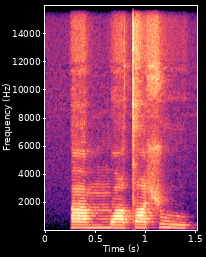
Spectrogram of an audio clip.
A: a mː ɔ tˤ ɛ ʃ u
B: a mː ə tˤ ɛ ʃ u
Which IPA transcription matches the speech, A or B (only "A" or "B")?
A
